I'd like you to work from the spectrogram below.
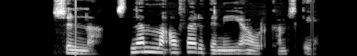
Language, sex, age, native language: Icelandic, female, 30-39, Icelandic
